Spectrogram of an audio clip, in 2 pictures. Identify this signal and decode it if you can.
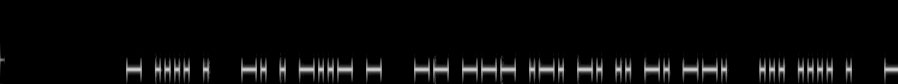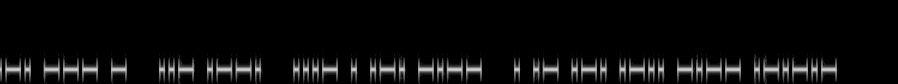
Morse code, heard as a keyed tone, about 25 wpm, 700 Hz. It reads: THE NEXT MORNING SHE GOT UP VERY EARLY.
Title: Sentences from Top 1000 Words - Review Part 2 - 25wpm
